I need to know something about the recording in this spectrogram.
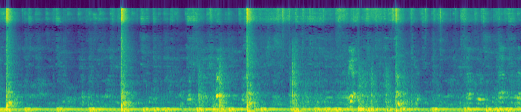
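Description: Boxing gloves landing punches in sparring: sharp thuds at uneven intervals, about six or seven, over gym music with a heavy, steady bass line.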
